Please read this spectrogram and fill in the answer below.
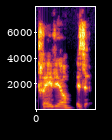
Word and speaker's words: Klaviyo: Klaviyo? Yeah, you are. It is, yeah. Brilliant. It's Klaviyo or Klaviyo. But in my pronunciation of it, my understanding is that it is Klaviyo.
